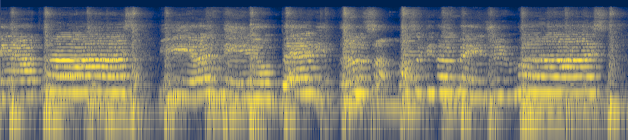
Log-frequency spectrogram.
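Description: Two women singing a sertanejo song together in Portuguese, in sung phrases with short breaks between lines, to a strummed acoustic guitar.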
